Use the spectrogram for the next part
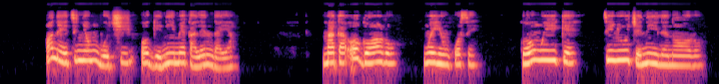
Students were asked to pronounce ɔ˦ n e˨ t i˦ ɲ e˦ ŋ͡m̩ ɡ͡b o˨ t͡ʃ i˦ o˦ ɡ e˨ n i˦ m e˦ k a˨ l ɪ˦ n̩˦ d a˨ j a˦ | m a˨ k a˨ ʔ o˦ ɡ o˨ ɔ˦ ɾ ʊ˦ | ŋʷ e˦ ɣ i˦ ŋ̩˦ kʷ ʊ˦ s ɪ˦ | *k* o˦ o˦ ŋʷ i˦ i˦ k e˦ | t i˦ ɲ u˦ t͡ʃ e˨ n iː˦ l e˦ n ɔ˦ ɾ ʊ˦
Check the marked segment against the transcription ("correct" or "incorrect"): correct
